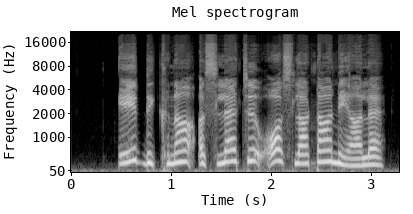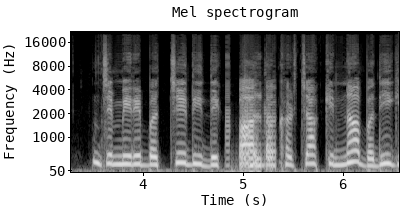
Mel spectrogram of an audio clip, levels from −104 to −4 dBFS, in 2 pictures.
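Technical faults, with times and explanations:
4.83 to 5.36 s, robotic sound from repeated short buffers: the speech turns into a hard, metallic buzz pitched at 200 Hz that still loosely tracks the syllables, and about half of what is heard in this stretch is repeated material rather than new audio. This is likely the playback side running short of fresh data and looping its last 5 ms chunk while real audio is dropped, so the loop rate stamps a fixed pitch over the voice.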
